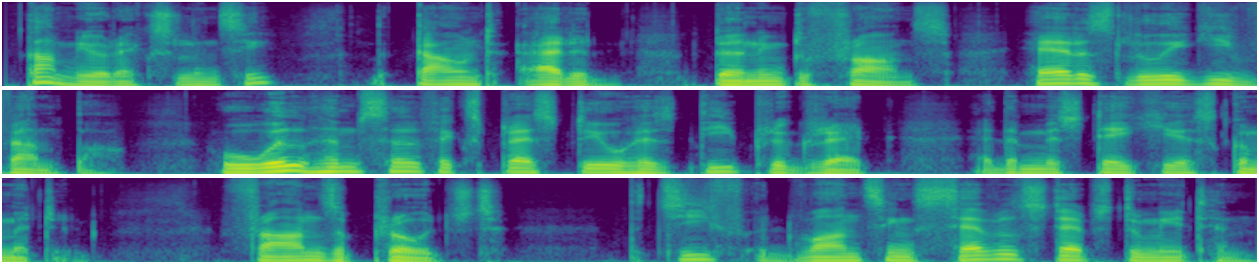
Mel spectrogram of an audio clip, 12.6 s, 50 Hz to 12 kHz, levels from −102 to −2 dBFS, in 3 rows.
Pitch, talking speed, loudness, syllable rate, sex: 100 Hz, 180 wpm, -22 LUFS, 6.0 syllables/s, male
